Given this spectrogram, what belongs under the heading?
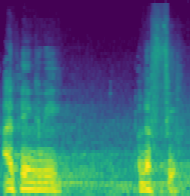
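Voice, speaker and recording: A man's voice: lowish voice, fairly even intonation, measured pace, mellow. A young man with a South African accent giving casual, somewhat hesitant interview answers in an echoey, noisy room. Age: young adult. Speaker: interview guest, student and poet.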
